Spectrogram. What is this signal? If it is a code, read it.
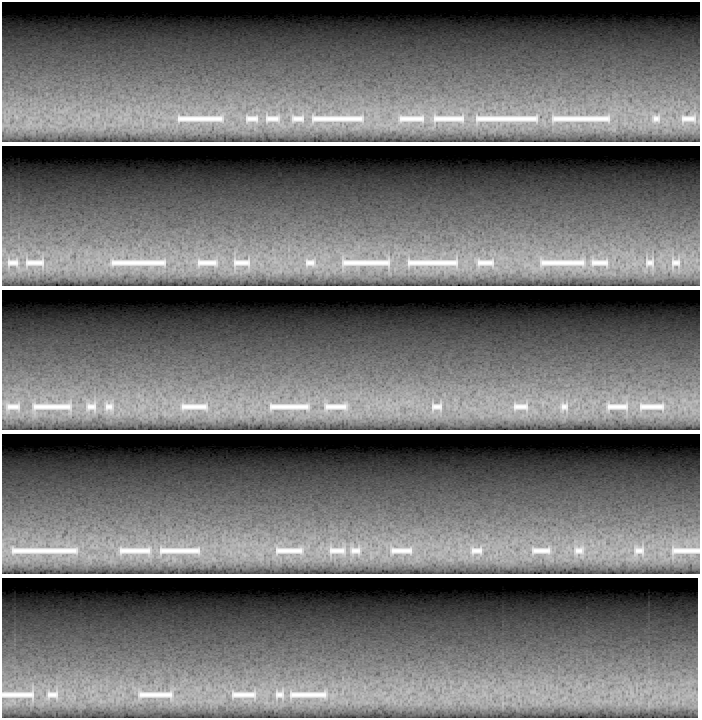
Beeps of irregular length, with radio static. There is no code.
